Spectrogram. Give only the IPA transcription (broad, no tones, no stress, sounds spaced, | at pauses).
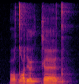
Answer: ʊ dˤ ɜ ɾʲ ɒ lʲ k æ d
